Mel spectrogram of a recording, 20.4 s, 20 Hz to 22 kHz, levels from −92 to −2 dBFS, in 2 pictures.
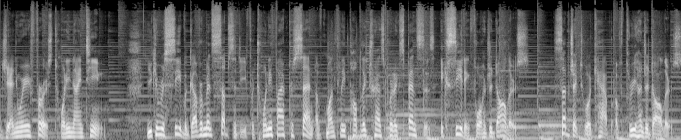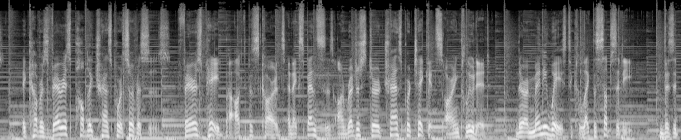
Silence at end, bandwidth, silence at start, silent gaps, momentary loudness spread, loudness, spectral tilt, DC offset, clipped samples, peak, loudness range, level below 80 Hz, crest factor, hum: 0 s; over 20 kHz; 0 s; none; 8 LU; -14 LUFS; -4.5 dB/octave; 0.1%; under 0.1%; 0 dBFS; 1 LU; -26 dBFS; 14 dB; none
